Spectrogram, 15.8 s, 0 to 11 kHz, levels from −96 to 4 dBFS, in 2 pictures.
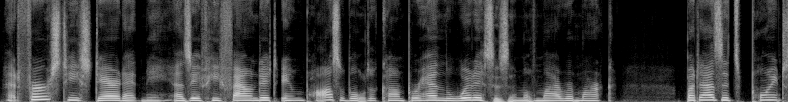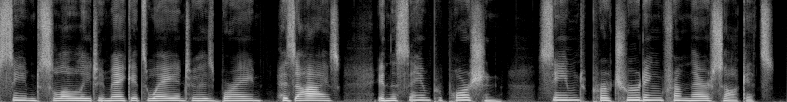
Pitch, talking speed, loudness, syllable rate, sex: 220 Hz, 165 wpm, -20 LUFS, 4.3 syllables/s, female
